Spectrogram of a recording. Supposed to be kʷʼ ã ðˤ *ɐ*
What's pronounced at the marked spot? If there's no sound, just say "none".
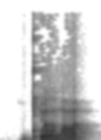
ɐ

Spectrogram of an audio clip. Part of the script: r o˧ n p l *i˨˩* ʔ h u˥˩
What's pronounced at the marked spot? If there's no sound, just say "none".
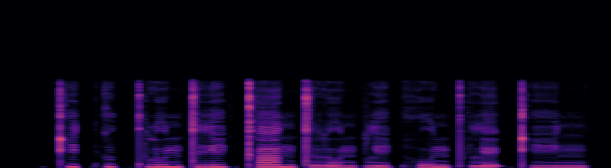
i˨˩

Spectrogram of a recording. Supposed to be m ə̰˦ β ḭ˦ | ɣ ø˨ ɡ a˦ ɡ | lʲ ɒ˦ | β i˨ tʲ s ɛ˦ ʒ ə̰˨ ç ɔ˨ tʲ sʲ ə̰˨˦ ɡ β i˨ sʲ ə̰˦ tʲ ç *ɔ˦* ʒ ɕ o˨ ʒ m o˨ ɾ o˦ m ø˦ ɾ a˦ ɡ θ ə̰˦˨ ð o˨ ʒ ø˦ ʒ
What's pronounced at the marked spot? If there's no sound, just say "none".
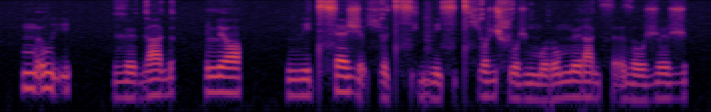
ɔ˦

